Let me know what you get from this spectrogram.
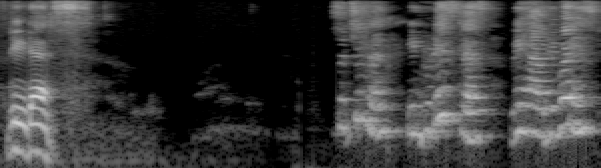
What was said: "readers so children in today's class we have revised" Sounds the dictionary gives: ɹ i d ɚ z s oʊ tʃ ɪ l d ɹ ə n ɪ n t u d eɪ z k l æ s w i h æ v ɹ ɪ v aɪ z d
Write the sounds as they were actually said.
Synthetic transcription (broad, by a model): ɹ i d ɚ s s oʊ tʃ ɪ l d ɹ ə n ɪ n t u d eɪ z k l æ s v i h æ v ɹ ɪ v aɪ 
